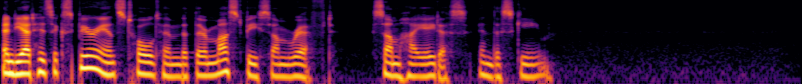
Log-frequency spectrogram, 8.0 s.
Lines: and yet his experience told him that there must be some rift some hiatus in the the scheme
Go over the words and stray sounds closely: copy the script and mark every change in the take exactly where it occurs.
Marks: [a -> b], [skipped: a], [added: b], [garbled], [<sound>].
and yet his experience told him that there must be some rift some hiatus in the [skipped: the] scheme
